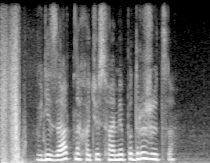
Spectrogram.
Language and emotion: Russian, positive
